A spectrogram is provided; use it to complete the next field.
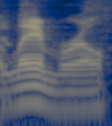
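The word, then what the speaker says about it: Lamaril: glamour rail yeah yeah um lit larol yeah lamril that's how you say it have a conversation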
